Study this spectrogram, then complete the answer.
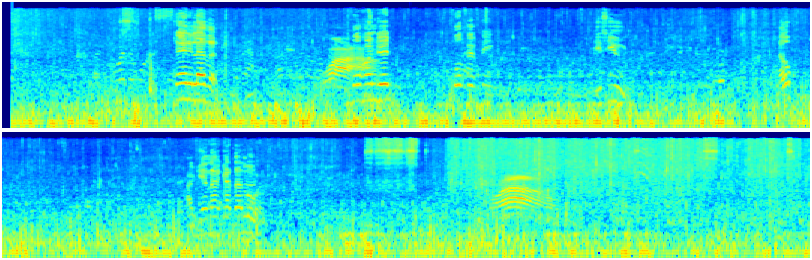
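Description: Water splashes and churns as a large fish thrashes at the surface.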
